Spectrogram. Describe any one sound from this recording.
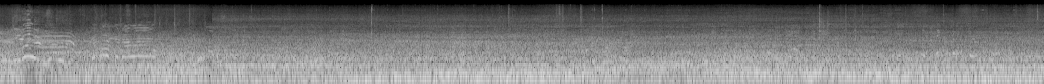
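A jet engine roars steadily and low throughout.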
